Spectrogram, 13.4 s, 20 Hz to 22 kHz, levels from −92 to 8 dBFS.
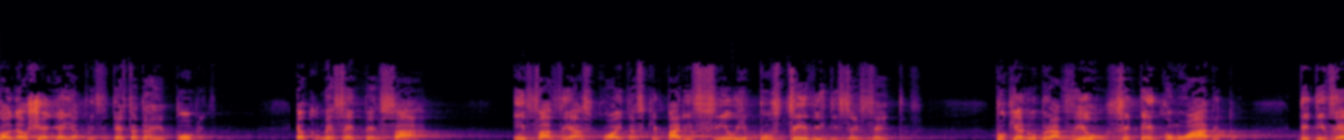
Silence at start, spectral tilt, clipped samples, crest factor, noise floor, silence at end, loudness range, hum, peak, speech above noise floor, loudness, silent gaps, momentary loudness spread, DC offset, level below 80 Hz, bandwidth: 0 s; -3.5 dB/octave; under 0.1%; 16 dB; -61 dBFS; 0 s; 3 LU; none; -6 dBFS; 39 dB; -23 LUFS; none; 10 LU; under 0.1%; -68 dBFS; 12.5 kHz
